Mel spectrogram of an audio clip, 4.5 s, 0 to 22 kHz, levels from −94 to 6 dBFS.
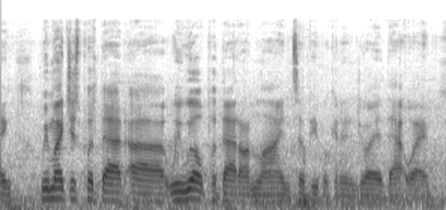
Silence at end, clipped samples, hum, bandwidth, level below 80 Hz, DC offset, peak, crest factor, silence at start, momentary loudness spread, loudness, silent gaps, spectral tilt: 0 s; under 0.1%; none; 15.5 kHz; -40 dBFS; under 0.1%; -6 dBFS; 18 dB; 0 s; 7 LU; -25 LUFS; none; -6 dB/octave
